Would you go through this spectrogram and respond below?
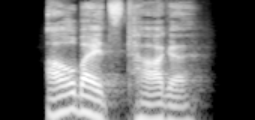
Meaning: nominative/accusative/genitive plural of Arbeitstag
- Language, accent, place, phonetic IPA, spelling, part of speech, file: German, Germany, Berlin, [ˈaʁbaɪ̯t͡sˌtaːɡə], Arbeitstage, noun, De-Arbeitstage.ogg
